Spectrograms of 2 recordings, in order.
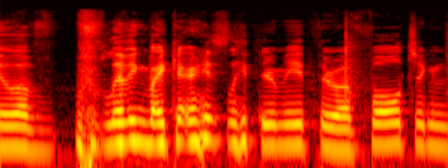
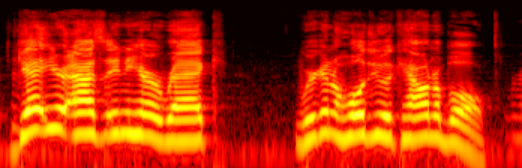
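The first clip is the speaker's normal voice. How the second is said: put-on yelling voice, higher pitch and louder; 5 semitones higher, 9 dB louder than usual. Retelling what was yelled earlier: imitating own yelling. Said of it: "you heard me yelling at him".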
